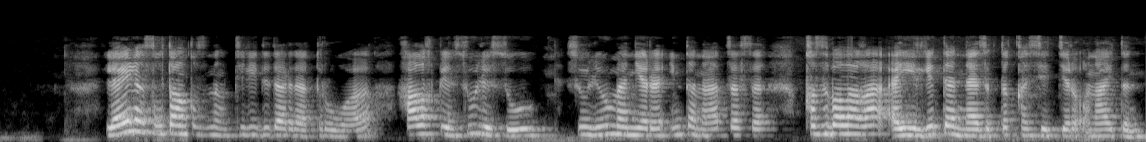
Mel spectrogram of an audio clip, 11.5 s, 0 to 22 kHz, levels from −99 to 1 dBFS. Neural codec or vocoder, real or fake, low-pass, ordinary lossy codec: none; real; none; none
